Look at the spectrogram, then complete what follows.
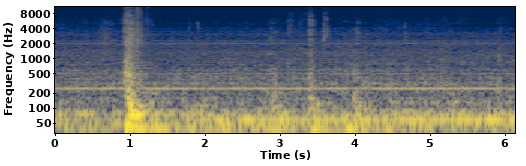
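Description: Electric commuter train running on its line, heard from the cab: a steady low rumble with a constant hum. About a second in there is one sharp knock, and lighter knocks follow around three and four seconds in.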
